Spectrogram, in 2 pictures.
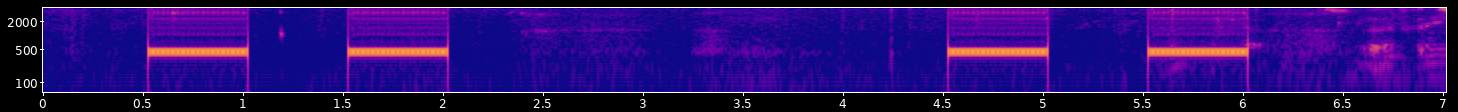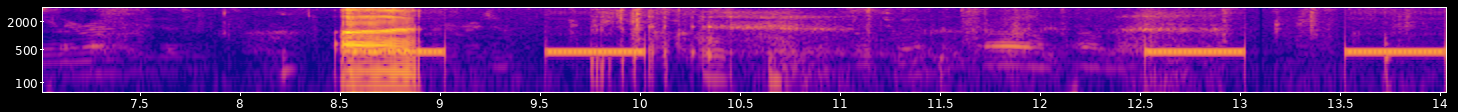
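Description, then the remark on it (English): Short electronic telephone tones beep in quick pairs, repeating at steady intervals, as a call to the Slope Inn is transferred to a phone in a different office; partway through, indistinct voices and a brief burst of noise join between the tones. “Sure, let me connect you to his phone. He's in a different office than here. Hang on one moment.”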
